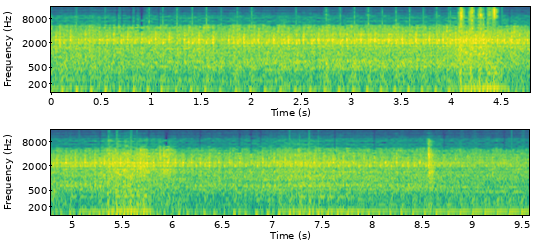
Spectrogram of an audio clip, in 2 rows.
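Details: BSA B31 single-cylinder motorcycle, first run in a while after fitting a NEB belt drive and clutch, on the bench: loud single-cylinder thumps about 3.5 per second, slightly uneven, rising and settling with throttle blips; runs normally.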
